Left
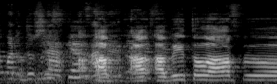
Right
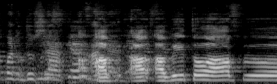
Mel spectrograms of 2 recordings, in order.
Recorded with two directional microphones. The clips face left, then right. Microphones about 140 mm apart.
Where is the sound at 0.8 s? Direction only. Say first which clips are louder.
Right 4 dB; 25° right (ahead or behind).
